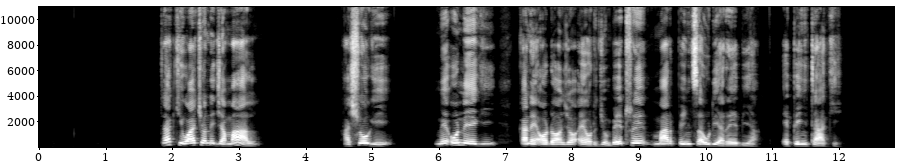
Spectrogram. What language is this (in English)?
Luo (Kenya and Tanzania)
